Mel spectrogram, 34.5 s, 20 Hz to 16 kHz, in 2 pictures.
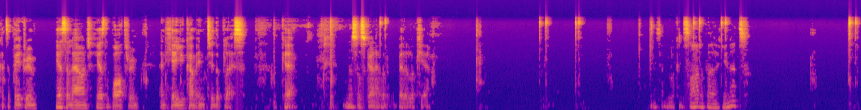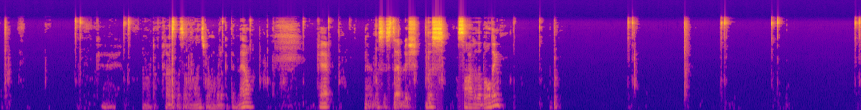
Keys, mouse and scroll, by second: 1.5 scroll up 1, 2.4 scroll down 1, 2.9 scroll up 1, 4.1 scroll down 1, 7.6 click, 8.6 scroll down 1, 10.8-16.2 drag, 16.2-17.0 scroll down 1, 17.0 click, 17.4-18.7 scroll down 1, 18.7 click, 21.0-21.6 scroll down 2, 21.7 middle click, 22.5 scroll up 1, 23.3 middle click, 25.2 scroll down 1, 26.7 scroll up 1, 27.5-29.0 middle drag, 29.8 click.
